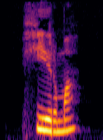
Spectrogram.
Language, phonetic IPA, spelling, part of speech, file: Russian, [ˈfʲirmə], фирма, noun, Ru-фирма.ogg
- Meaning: firm, company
